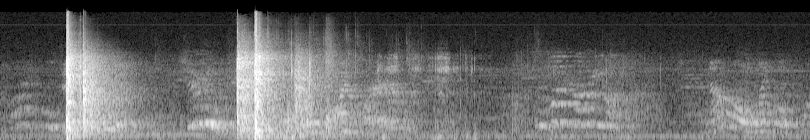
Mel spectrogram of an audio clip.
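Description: Paintball fire: one sharp crack a little under a second in, then a quick burst of several cracks about two and a half seconds in, each ringing out in the large hall. Faint distant shouting follows.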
